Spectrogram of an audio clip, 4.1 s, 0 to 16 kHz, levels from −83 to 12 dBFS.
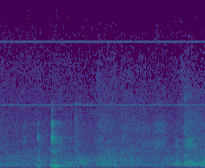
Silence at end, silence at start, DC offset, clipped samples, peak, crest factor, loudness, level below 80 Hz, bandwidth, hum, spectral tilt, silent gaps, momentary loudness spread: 0 s; 0 s; under 0.1%; under 0.1%; -14 dBFS; 26 dB; -38 LUFS; -78 dBFS; 16 kHz; none; -2.5 dB/octave; none; 11 LU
